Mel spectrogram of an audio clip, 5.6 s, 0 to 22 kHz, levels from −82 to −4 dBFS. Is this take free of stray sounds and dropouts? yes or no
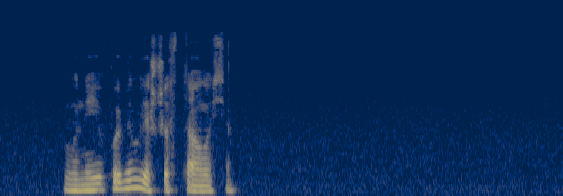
yes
